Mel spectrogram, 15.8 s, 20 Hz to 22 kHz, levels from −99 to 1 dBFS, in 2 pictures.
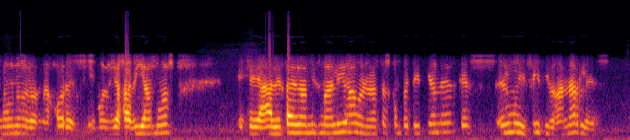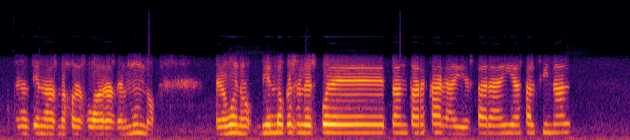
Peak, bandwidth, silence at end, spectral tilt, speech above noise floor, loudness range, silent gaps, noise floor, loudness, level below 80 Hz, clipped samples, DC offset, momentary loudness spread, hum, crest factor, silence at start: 0 dBFS; 4.8 kHz; 0.75 s; -6 dB/octave; 35 dB; 7 LU; none; -52 dBFS; -17 LUFS; -54 dBFS; under 0.1%; under 0.1%; 14 LU; none; 18 dB; 0 s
